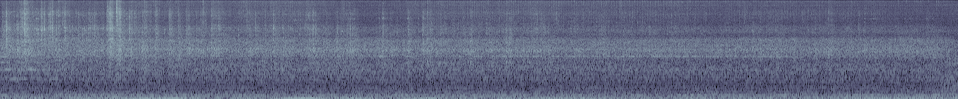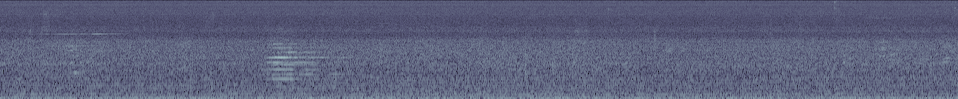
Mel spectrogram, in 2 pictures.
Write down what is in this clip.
car horn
